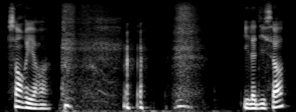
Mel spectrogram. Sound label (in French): rire synthese basique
